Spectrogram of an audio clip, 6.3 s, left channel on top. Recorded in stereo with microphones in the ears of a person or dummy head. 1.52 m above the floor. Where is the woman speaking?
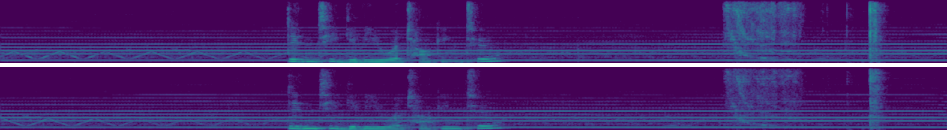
55° left (ahead or behind), 0.8 m.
